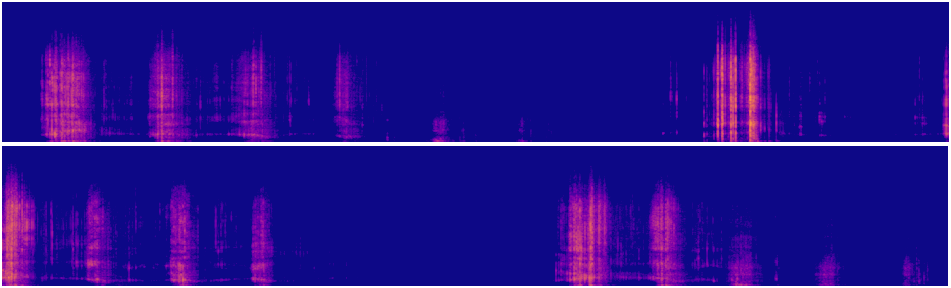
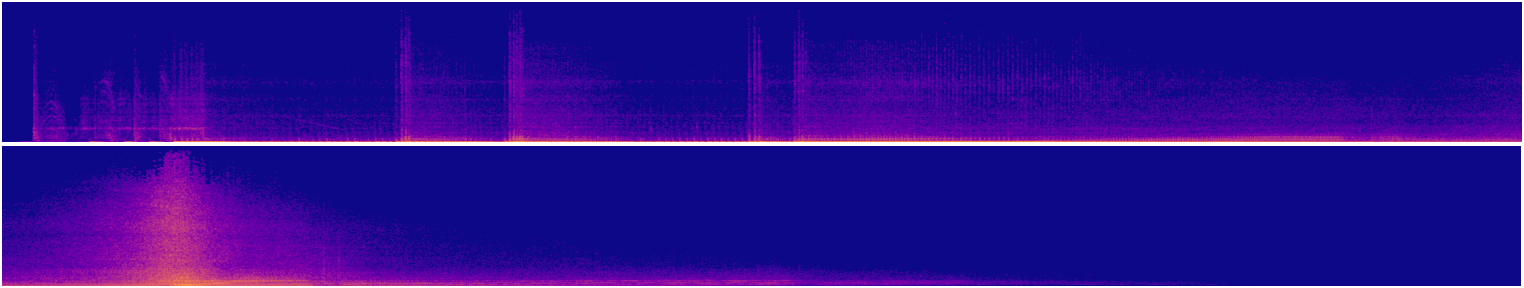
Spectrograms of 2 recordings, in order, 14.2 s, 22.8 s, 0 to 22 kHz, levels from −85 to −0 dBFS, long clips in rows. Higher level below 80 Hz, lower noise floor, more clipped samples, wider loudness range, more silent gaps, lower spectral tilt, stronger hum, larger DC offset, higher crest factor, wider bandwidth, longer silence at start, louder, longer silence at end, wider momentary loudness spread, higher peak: second, under -90 dBFS vs -38 dBFS; about the same, under -90 dBFS vs under -90 dBFS; neither; first, 19 LU vs 13 LU; first, 10.24-10.96 s vs none; second, 1.5 dB/octave vs -6 dB/octave; neither; neither; first, 40 dB vs 22 dB; about the same, 19.5 kHz vs 19 kHz; about the same, 0.3 s vs 0.25 s; about the same, -33 LUFS vs -34 LUFS; second, 1.5 s vs 5.5 s; first, 27 LU vs 22 LU; first, 0 dBFS vs -14 dBFS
